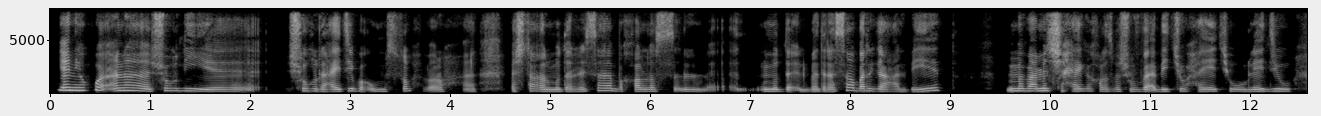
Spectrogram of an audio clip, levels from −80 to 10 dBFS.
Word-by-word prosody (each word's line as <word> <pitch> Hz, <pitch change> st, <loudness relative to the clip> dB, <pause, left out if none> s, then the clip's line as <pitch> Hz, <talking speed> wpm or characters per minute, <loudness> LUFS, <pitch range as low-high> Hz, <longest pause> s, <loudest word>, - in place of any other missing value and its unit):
يعني 275 Hz, -2 st, +7 dB
هو 265 Hz, +3 st, +1 dB
أنا 240 Hz, -5 st, +2 dB
شُغلي 190 Hz, -6 st, -1 dB, 0.3 s
شُغل 210 Hz, -3 st, +2 dB
عادي، 185 Hz, +4 st, +3 dB
باقوم 180 Hz, -2 st, -5 dB
الصبح 205 Hz, +4 st, -7 dB
باروح -, -, -7 dB, 0.4 s
باشتغل 195 Hz, -2 st, +2 dB
مُدرِّسة، 170 Hz, +8 st, -1 dB
باخلّص 185 Hz, -3 st, -2 dB
ال 170 Hz, -2 st, -6 dB, 0.5 s
المد 185 Hz, -1 st, +2 dB
المَدرسة 160 Hz, -, +1 dB
وبارجع 210 Hz, -4 st, +3 dB
على 155 Hz, -1 st, -7 dB
البيت، 220 Hz, -, -3 dB, 0.5 s
ما 220 Hz, -, +1 dB
باعملش 220 Hz, +1 st, +6 dB
حاجة 200 Hz, 0 st, +1 dB
خلاص 190 Hz, -1 st, -6 dB
باشوف 185 Hz, -1 st, -3 dB
بقى 175 Hz, -1 st, +3 dB
بيتي 180 Hz, +2 st, 0 dB
وحياتي 185 Hz, 0 st, -3 dB
وولادي 185 Hz, +2 st, -1 dB
و 190 Hz, -1 st, -1 dB
190 Hz, 135 wpm, -22 LUFS, 175-220 Hz, 0.5 s, يعني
